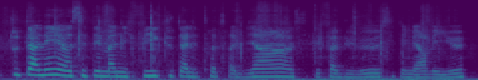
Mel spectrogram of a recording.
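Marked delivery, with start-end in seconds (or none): none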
